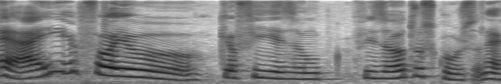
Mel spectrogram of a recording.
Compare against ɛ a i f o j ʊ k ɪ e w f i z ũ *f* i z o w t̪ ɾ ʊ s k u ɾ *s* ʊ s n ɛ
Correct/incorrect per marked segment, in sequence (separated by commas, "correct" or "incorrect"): correct, correct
